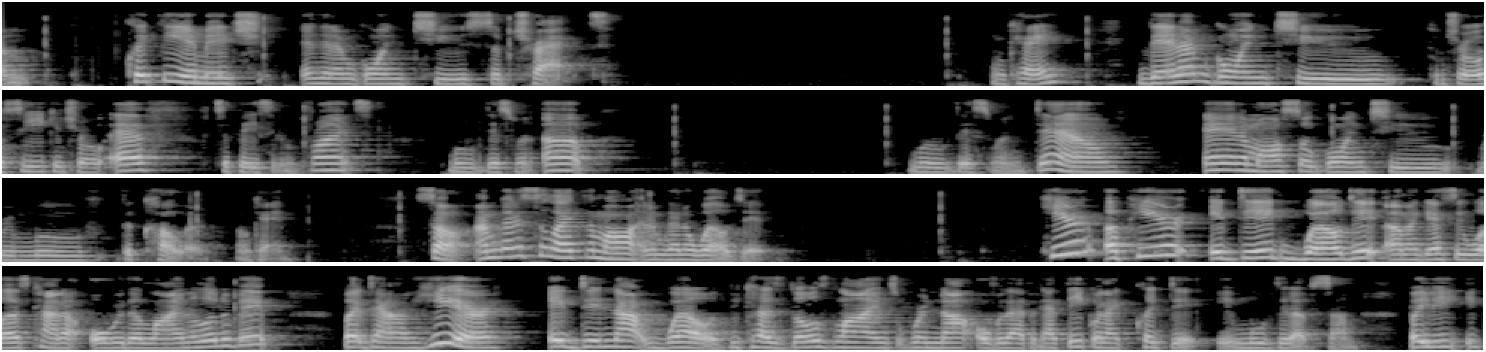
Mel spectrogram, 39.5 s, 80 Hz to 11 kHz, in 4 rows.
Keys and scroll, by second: 9.8 ctrl+c, 10.2 ctrl+f, 20.5 i.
